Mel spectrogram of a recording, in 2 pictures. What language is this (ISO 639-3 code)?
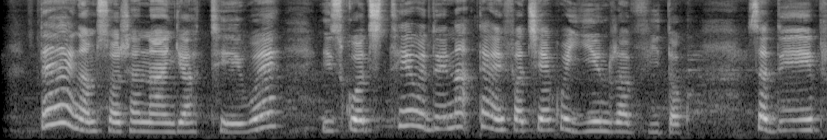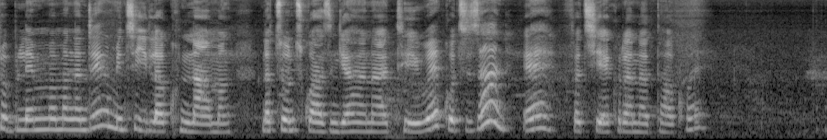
xmw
